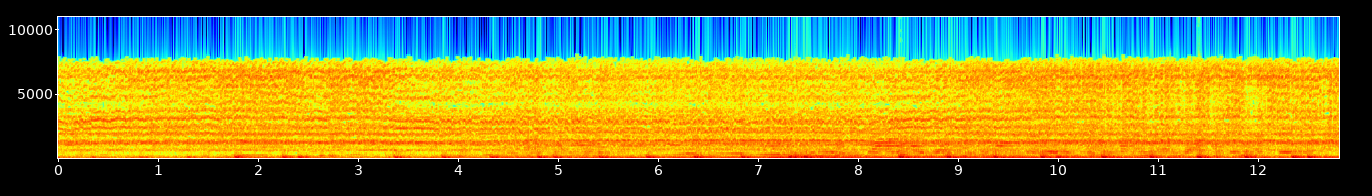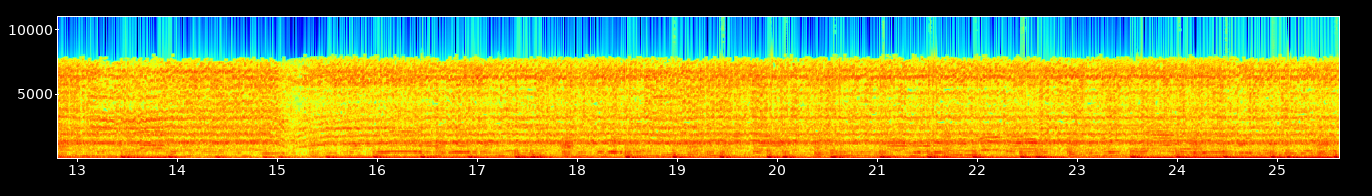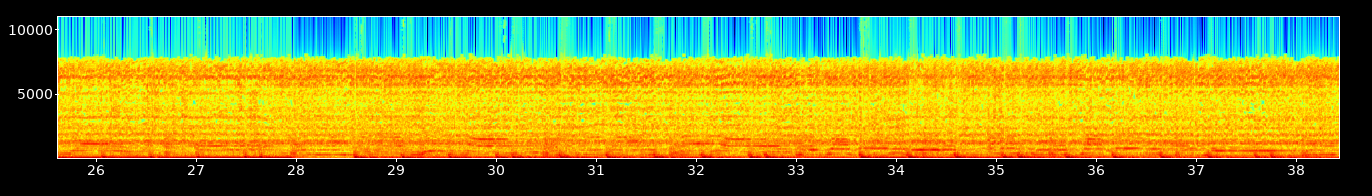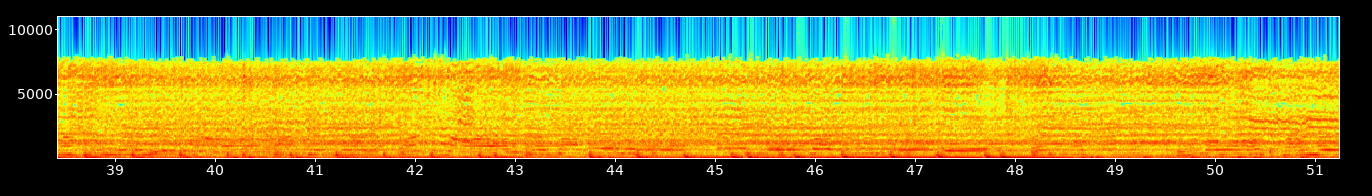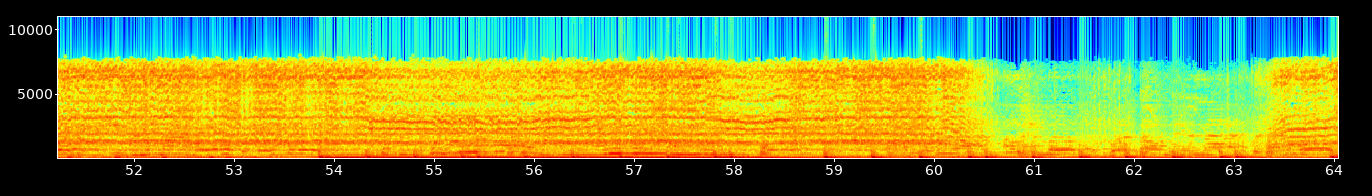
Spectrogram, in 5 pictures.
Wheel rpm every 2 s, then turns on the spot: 170, 160, 160, 160, 160, 170, 160, 140, 170, 170, 170, 170, 170, 170, 170, 170, 170, 170, 170, 160, 160, 160, 160, 170, 170, 160, 170, 160, 170, 160, 30, 40.
none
